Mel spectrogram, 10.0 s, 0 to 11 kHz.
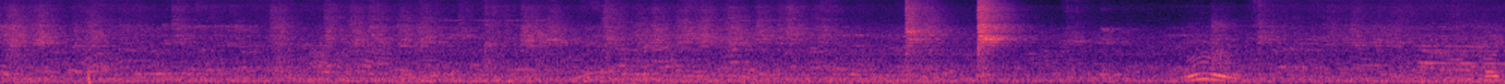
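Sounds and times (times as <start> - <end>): restaurant din of voices: 0.0 - 10.0.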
